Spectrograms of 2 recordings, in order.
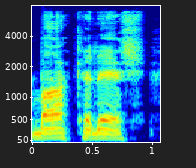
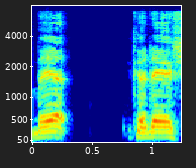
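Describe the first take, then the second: First: The prefix is said as the short sound 'ba'. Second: The prefix is said as the full sound 'bet'. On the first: The speaker calls it right. "you just Ba" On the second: The speaker calls it wrong. "You don't say Bet"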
